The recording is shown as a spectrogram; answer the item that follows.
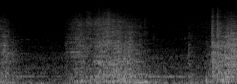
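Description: Metal oven rack being pulled out on its runners: a metal-on-metal scraping slide lasting under a second, about halfway through.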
